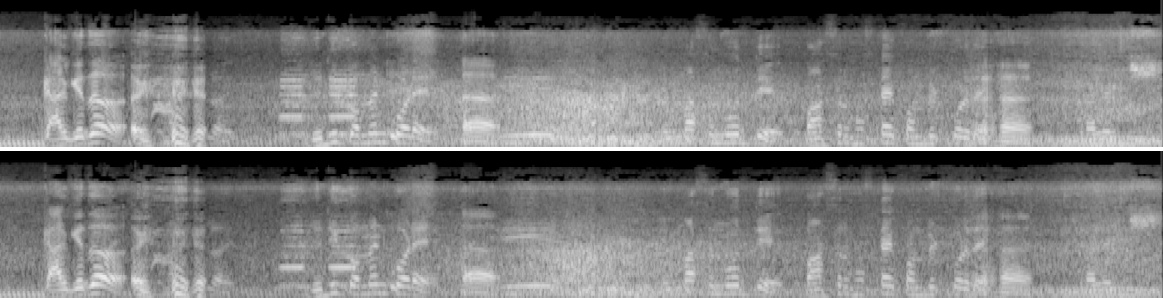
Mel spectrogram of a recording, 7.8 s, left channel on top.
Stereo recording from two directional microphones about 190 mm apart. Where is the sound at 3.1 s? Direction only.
5° right (ahead or behind).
